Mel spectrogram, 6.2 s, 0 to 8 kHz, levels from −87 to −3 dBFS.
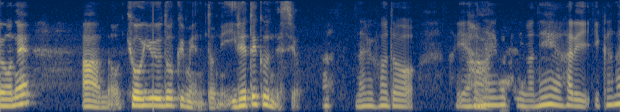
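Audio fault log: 0.31–0.81 s, 3.29–3.35 s and 5.05–5.16 s, echo leak: a faint delayed copy of the speech trails the original by 289 ms. It is about 40 dB below the speech at first, then rises to about 30 dB below and finally about 20 dB below in the last event. This is likely a loudspeaker on the far end whose echo canceller let part of the played-back signal through its microphone and returned it as a ghostly repeat.
3.20–3.28 s and 5.09–5.27 s, speech suppressed in double talk: the speech briefly dips while the other side is also active. The first dip is short, under a tenth of a second, and drops by roughly 15 dB. The second is shallower, around 10 dB, and lasts about a fifth of a second, overlapping the loudest echo burst. The likely cause is the echo canceller failing to tell the local talker from loudspeaker echo and turning everything down together.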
